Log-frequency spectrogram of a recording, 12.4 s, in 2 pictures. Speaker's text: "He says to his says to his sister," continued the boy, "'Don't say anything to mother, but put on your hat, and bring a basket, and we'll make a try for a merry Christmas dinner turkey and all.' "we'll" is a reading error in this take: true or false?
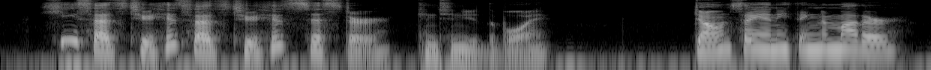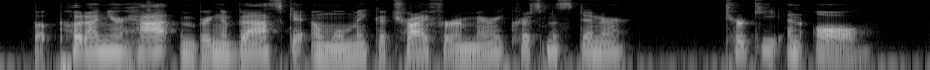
false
